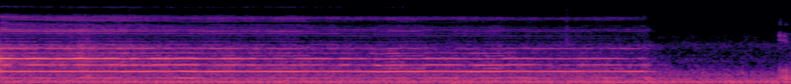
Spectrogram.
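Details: Child's voice; sustained vowel phonation (maximum phonation time task).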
